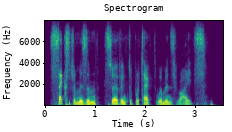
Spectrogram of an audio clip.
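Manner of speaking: usual speaking voice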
